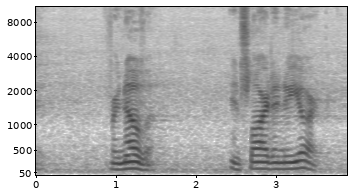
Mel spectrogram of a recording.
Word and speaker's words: Vernova: I mispronounced it. Vernova in Florida and New York.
